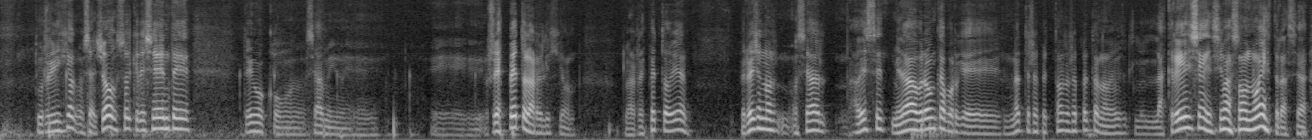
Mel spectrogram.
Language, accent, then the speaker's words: Spanish; Guachipas, Salta, Argentina; De Huachipas. Está al límite de Tucumán.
